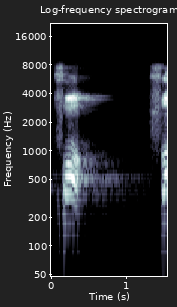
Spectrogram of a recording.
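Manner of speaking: ফ said heavy and thick; ফ made with a full, heavy sound. Shown as a demonstration. Teacher imitating someone who says ফ wrongly. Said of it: "ফাটাকে উচ্চারণ করার সময় এইভাবে করে".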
